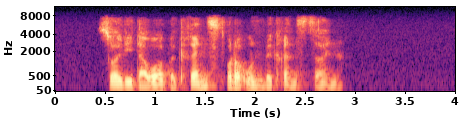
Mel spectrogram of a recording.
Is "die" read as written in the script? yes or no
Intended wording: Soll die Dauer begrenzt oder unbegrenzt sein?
yes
